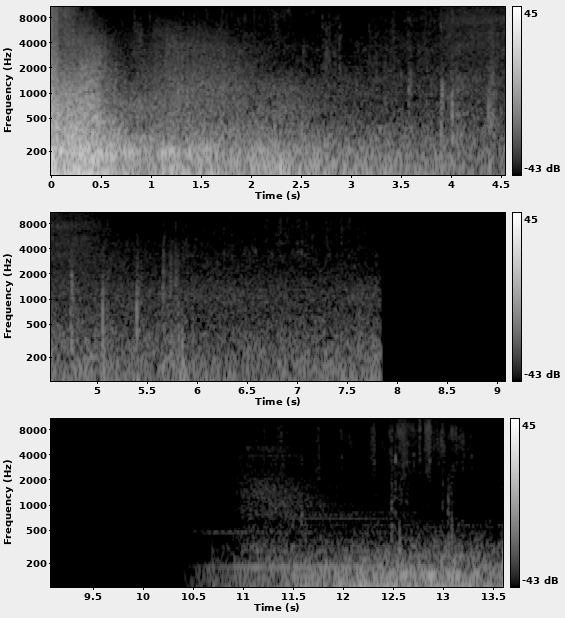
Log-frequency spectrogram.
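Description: An Incendio fire spell blasting in Hogwarts Legacy, a loud fiery burst at the start trailing off into a long crackling roar, then a cut to silence before ambient game sound returns.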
